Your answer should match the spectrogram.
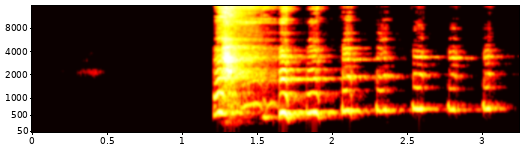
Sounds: Laughter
